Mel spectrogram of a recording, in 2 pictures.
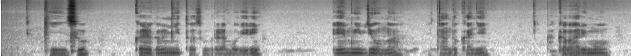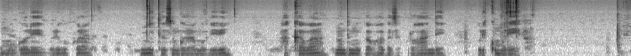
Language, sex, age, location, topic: Kinyarwanda, male, 25-35, Kigali, health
